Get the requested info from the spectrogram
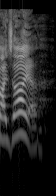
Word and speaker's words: Isaiah: Well, if you understand the book of Isaiah, yes, that's how you say it.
